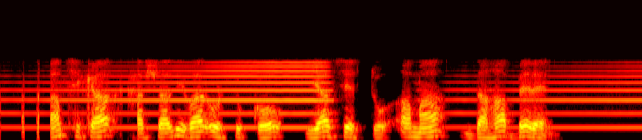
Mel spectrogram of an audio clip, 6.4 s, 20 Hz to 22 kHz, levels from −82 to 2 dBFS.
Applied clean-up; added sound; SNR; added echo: none; Trumpet; 8 dB; none.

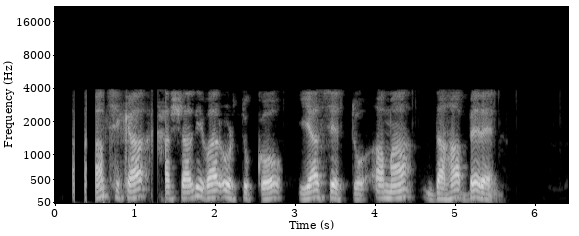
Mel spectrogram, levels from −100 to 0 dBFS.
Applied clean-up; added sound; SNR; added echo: none; none; none; none.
